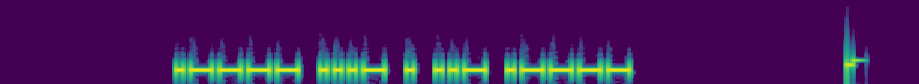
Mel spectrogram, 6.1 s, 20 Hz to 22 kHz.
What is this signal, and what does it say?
Morse code, heard as a keyed tone, about 25 wpm, 700 Hz. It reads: 1VEU1
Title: Five Challenging Letter-Number Combinations 25wpm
